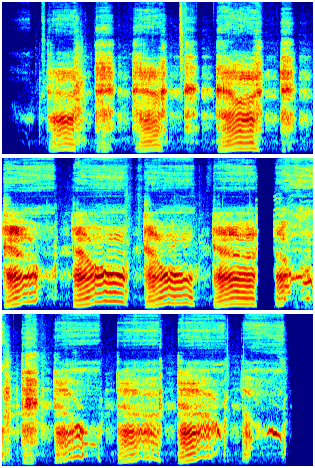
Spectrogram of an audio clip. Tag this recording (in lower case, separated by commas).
domestic animals, animal, dog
